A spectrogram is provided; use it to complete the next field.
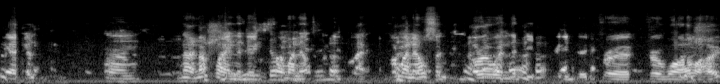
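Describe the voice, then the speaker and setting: Noticeable background noise sits under this recording. A man with an Australian accent talks at a fairly quick pace. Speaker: livestream commentator. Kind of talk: casual chat.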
